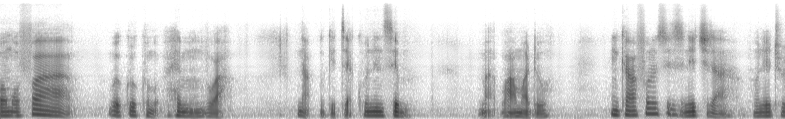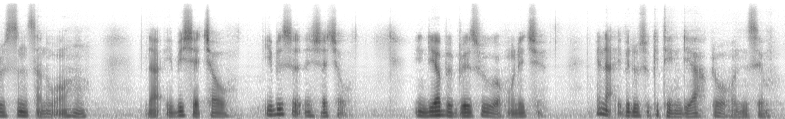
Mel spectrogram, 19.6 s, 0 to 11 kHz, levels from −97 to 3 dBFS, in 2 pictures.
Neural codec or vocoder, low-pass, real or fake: codec, 24 kHz, 0.5 kbps, DualCodec; 9.9 kHz; fake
